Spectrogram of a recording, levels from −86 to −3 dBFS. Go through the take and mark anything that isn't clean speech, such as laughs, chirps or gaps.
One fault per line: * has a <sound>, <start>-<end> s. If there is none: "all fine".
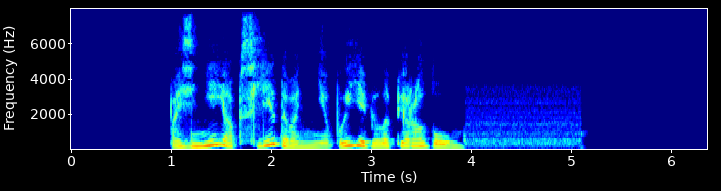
all fine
